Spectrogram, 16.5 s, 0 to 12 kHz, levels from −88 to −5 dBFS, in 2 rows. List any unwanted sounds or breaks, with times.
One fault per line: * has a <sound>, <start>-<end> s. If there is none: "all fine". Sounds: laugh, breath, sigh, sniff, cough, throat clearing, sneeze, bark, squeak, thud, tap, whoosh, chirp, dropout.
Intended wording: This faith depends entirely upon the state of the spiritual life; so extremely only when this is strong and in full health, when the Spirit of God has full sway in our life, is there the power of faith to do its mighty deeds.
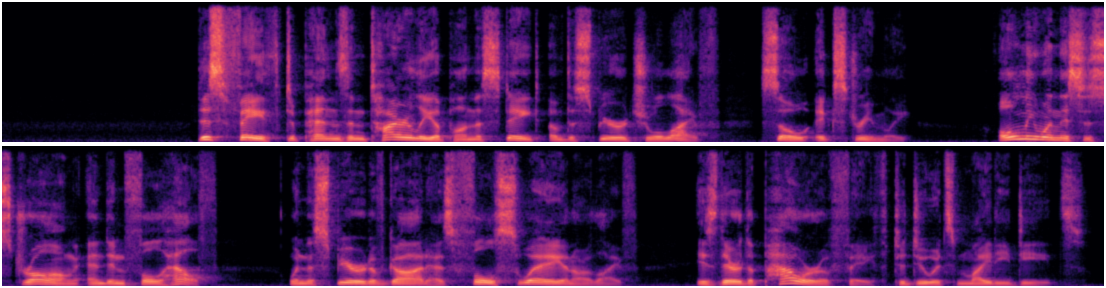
all fine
